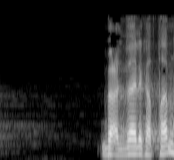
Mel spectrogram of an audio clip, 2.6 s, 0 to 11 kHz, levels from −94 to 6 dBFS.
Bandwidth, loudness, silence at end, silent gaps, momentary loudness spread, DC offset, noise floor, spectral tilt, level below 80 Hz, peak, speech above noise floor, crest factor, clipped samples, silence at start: 7.8 kHz; -15 LUFS; 0 s; none; 5 LU; under 0.1%; -80 dBFS; -7.5 dB/octave; -60 dBFS; 0 dBFS; 66 dB; 18 dB; under 0.1%; 1.55 s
